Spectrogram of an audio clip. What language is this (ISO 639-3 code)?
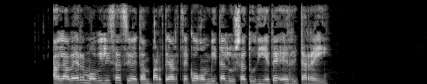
eus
